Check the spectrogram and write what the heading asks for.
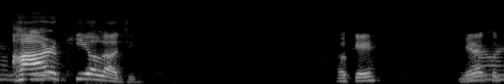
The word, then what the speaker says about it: archaeology: Logy is not the right way to pronounce any word.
